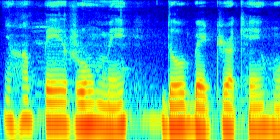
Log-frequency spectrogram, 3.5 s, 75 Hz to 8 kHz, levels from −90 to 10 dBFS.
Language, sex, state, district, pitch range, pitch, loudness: Hindi, male, Bihar, Patna, 115-135 Hz, 125 Hz, -17 LUFS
